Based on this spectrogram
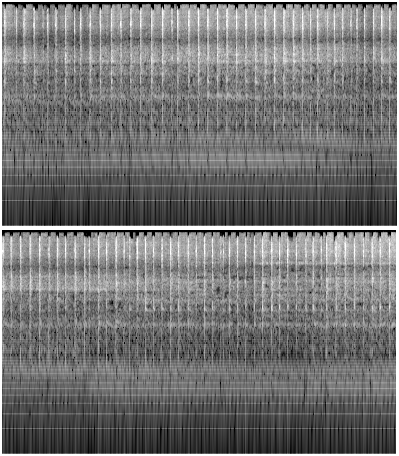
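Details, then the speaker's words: Husqvarna chainsaw after repairing a fuel leak and no-start, no carb adjustments: crisp, even two-stroke buzz at steady high revs while cutting, firing clean with no stumbling or bogging; running healthy. "so it seems to be running great with no issues at all and I'm not going to make any adjustments to the car but because it started just fine rev the way it's supposed to and also did not bog down when cutting"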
